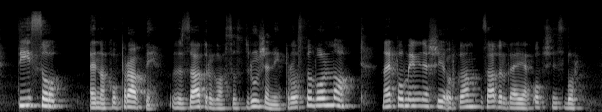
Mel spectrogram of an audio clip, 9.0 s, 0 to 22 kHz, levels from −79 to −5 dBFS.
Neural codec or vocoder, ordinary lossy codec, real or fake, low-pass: autoencoder, 48 kHz, 32 numbers a frame, DAC-VAE, trained on Japanese speech; none; fake; 14.4 kHz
